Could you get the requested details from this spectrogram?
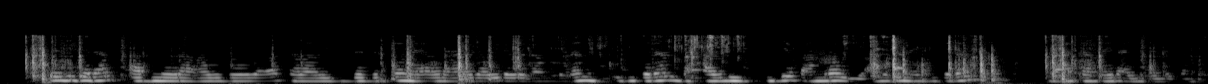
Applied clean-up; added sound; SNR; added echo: classical method WPE with log-MMSE.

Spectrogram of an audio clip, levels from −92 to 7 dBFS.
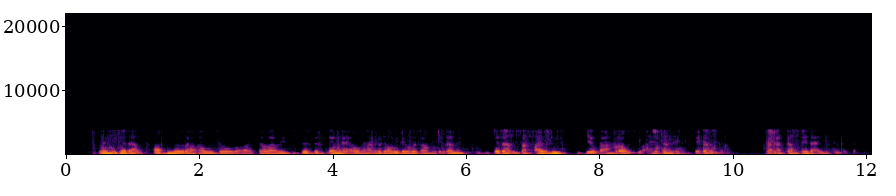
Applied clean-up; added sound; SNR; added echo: neural mask model DeepFilterNet 3.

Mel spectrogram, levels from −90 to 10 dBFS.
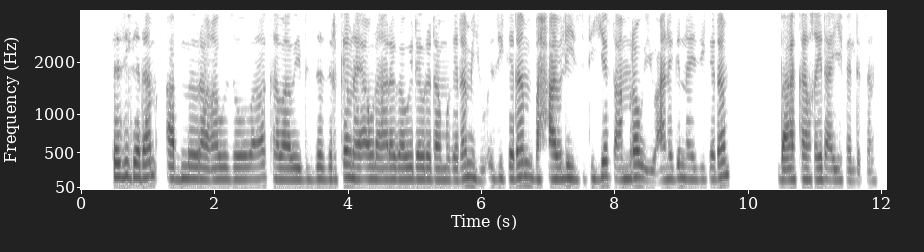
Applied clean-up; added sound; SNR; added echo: none; none; none; none.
